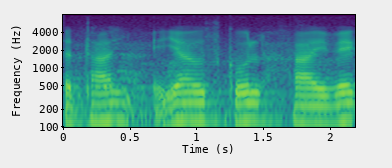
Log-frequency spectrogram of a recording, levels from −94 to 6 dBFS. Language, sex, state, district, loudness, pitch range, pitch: Hindi, male, Bihar, Gaya, -17 LUFS, 120-130 Hz, 125 Hz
